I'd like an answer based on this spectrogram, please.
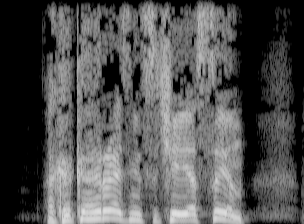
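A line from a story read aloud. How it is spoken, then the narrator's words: Sudden spluttering shout. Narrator (Russian): вдруг закричал Костя, разбрасывая слюну изо рта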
